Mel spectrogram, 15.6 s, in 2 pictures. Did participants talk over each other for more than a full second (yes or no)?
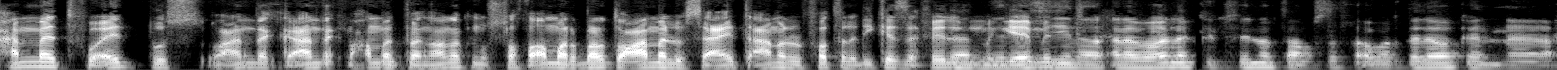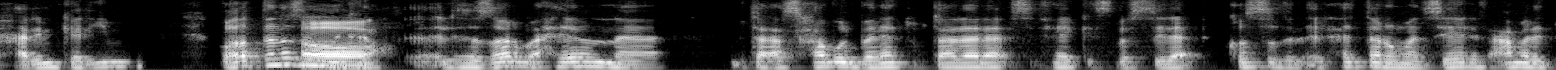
no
